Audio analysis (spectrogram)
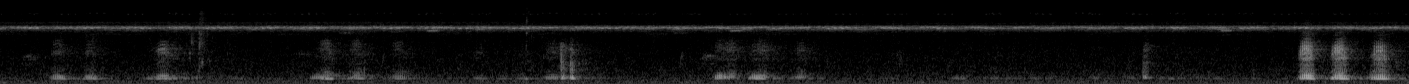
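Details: Backwater frog chorus with clusters of deep, rough grunts, often two or three in a row and spaced unevenly. A constant shrill insect buzz carries on high above them, and a louder run of grunts comes near the end.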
